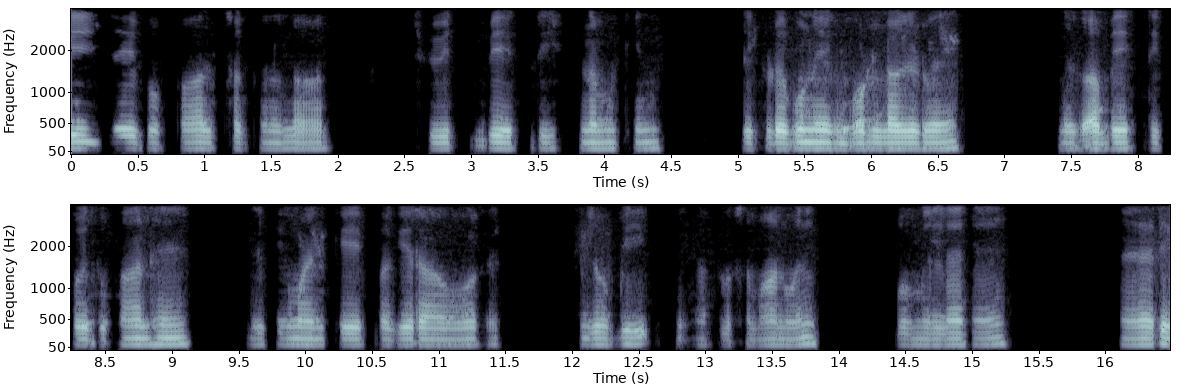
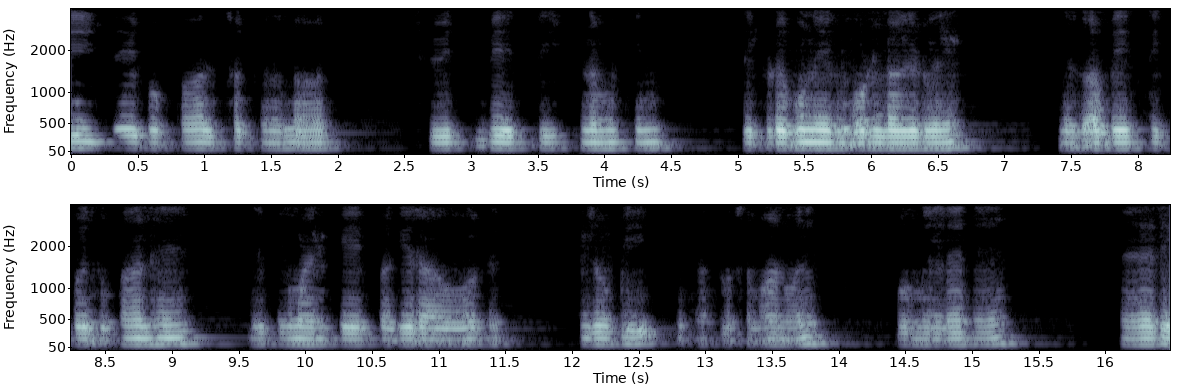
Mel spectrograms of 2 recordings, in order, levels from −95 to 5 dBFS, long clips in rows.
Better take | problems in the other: first | room echo; dies away in 0.4 s

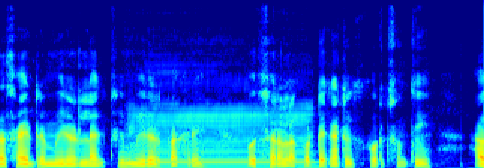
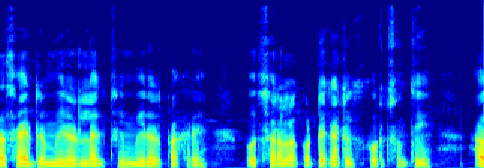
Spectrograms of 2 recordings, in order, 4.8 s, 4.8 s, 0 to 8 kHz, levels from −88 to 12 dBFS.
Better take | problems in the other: second | background sound (Wind instrument, woodwind instrument); 14 dB below the speech

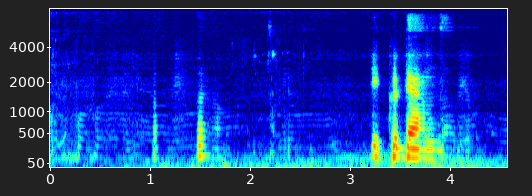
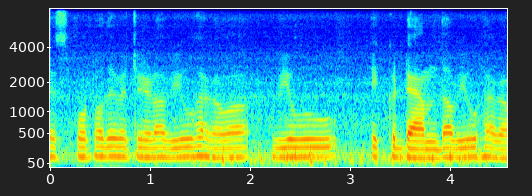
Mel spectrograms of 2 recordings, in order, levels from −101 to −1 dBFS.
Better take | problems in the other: second | noise reduction (neural mask model DeepFilterNet 3)

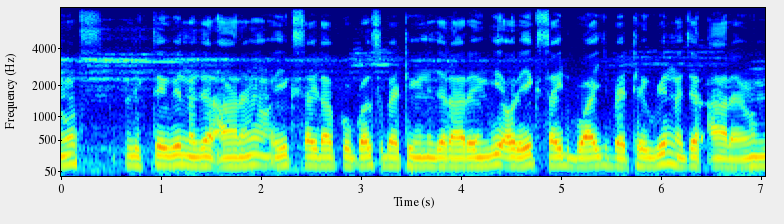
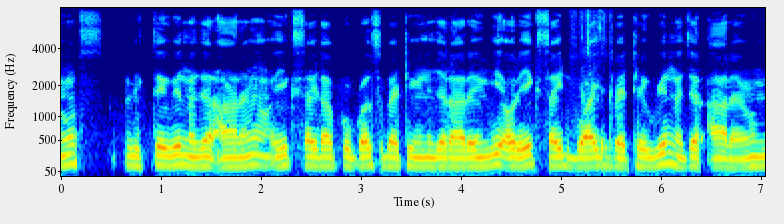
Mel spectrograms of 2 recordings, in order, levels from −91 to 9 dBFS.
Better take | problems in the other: first | noise reduction (neural mask model Resemble Enhance denoiser)

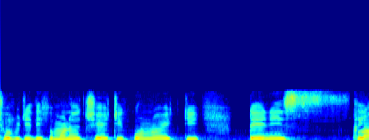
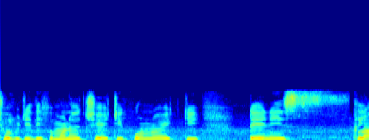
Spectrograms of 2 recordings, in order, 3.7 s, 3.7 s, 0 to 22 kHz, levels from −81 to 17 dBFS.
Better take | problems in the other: second | noise reduction (neural separator model SepFormer DNS4)

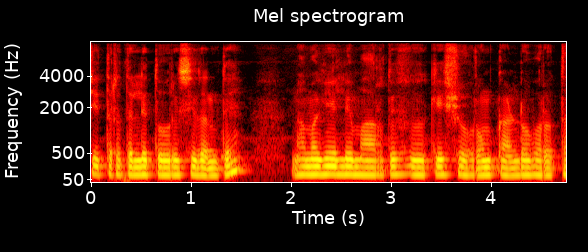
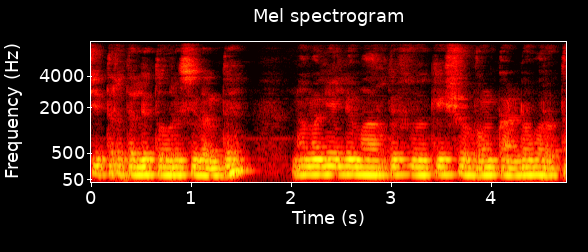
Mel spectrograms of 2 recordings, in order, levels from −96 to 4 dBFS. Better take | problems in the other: first | room echo; dies away in 0.2 s

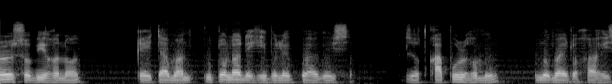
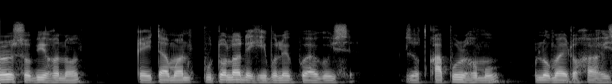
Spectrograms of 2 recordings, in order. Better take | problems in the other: second | noise reduction (neural separator model SepFormer DNS4)

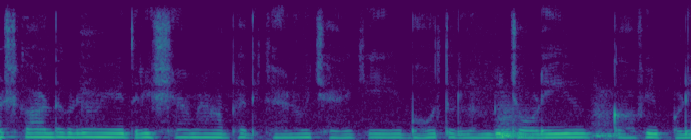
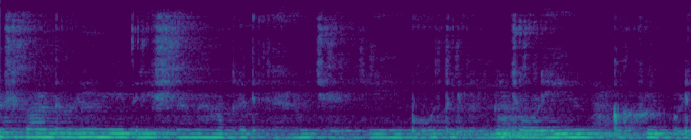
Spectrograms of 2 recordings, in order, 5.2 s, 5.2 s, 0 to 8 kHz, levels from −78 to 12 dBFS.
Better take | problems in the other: first | room echo; dies away in 1 s

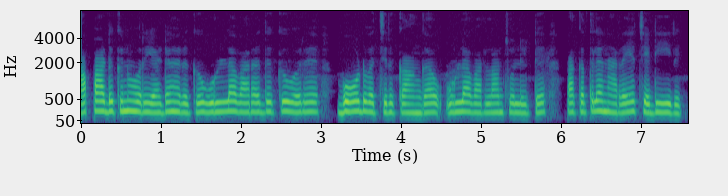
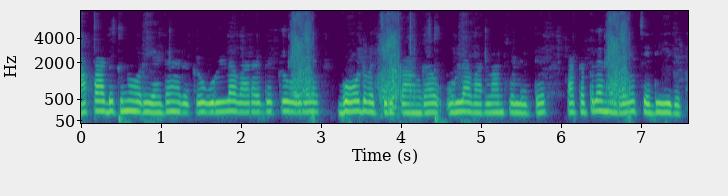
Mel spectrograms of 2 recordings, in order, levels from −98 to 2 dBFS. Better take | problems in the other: first | noise reduction (classical method WPE with log-MMSE)

